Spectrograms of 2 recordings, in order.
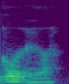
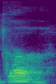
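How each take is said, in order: First: The name has an 'ee' vowel before r. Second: The name has an 'ur' vowel. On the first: This is how outsiders say the name. The speaker calls it wrong. "they don't pronounce it Greer" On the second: This is how local residents say the name. The speaker calls it right. "that it was Gur"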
